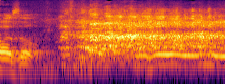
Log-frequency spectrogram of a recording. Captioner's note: audience laughing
